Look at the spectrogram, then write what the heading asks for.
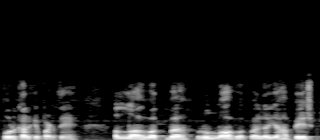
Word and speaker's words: اللہ اکبر: جو درج ہے کہ اس کا اصل تلفظ اور بہتر تلفظ جو ہے یہ اس طرح ہونا چاہیے، اللہ اکبر، ٹھیک ہے جی۔ یہ جو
